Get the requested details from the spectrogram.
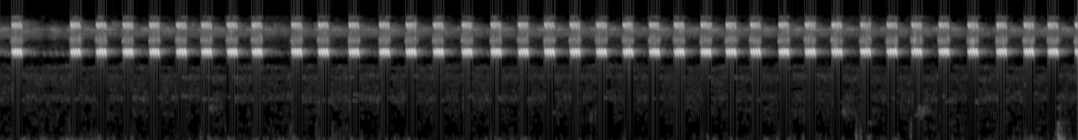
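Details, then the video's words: Cricket chirping clean and clear, used as a training sound for competition songbirds; loud high-pitched pulsed chirps repeated about four times a second, with a brief pause near the three-second mark, steady and dominant over a quiet background. "suara jangkrik bersih dan jernih"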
